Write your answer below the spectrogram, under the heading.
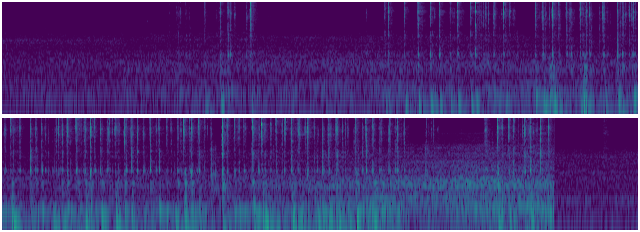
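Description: Typing on a laptop keyboard: scattered key clicks at first, building into a quick, dense run of keystrokes that stops abruptly near the end.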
